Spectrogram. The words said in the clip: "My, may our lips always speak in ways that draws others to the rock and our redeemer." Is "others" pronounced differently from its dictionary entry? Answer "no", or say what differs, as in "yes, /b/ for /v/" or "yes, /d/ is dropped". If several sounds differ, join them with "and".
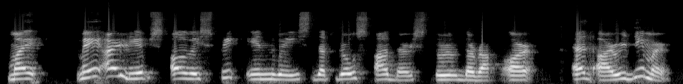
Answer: yes, /s/ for /z/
